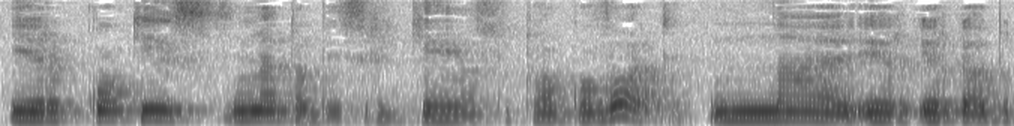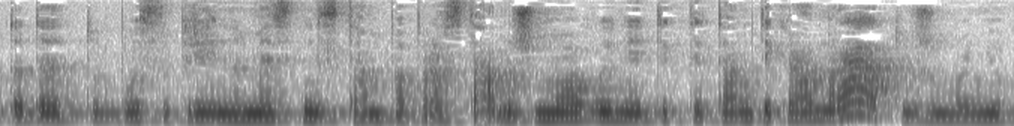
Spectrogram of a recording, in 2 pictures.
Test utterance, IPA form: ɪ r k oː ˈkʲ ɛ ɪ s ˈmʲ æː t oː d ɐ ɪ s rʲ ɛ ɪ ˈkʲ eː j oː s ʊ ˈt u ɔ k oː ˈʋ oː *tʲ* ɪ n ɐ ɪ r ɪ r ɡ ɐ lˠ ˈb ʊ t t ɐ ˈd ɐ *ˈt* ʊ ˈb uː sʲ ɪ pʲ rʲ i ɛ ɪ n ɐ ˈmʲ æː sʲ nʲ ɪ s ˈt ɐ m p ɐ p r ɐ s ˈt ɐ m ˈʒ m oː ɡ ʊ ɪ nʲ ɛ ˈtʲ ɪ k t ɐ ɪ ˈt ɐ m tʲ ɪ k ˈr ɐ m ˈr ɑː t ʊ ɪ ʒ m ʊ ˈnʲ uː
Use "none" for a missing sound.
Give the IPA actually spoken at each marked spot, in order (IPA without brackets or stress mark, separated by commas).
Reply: tʲ, t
